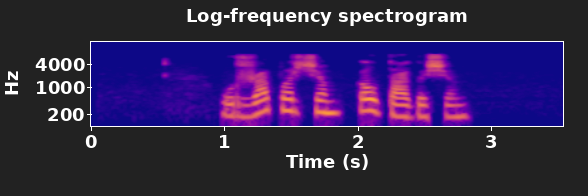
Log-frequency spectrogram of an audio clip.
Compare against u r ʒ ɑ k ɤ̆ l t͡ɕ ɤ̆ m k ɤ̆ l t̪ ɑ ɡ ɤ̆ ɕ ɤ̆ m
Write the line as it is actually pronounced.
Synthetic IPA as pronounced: u r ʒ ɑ p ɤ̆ r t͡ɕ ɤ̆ m k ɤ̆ l t̪ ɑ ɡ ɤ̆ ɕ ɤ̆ m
